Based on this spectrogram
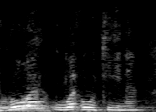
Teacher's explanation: الهاء مضمومة وبعدها واو مشددة، فالواو المشددة أولها واو ساكنة · الواو مع الواو الأصل فيها الإدغام تدغم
